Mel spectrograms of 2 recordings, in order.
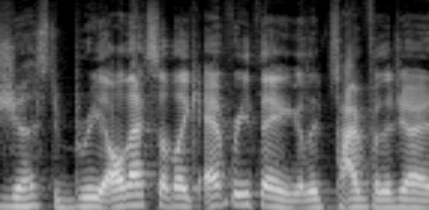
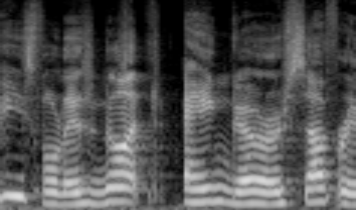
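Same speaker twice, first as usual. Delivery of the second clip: deliberately put-on British accent, pitched up; 6 semitones higher than usual. Recapping a film scene, quoting a character's line in a put-on british accent. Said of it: "that's my amazing British accent".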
